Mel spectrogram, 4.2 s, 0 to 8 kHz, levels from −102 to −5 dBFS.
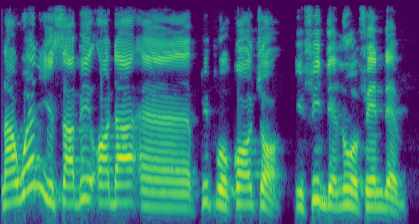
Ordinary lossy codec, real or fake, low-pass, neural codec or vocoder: none; real; 7.2 kHz; none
